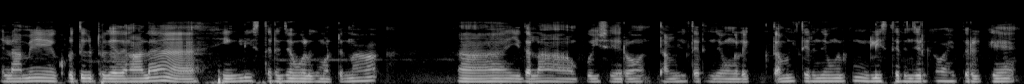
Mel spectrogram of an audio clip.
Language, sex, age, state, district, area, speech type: Tamil, male, 18-30, Tamil Nadu, Tiruppur, rural, spontaneous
